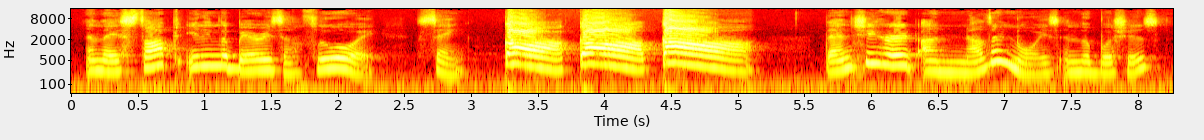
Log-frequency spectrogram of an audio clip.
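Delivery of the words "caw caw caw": loud cawing crow; crow caws. Acted. Crows flying away from little Sal, loud cawing. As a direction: caw like a crow.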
